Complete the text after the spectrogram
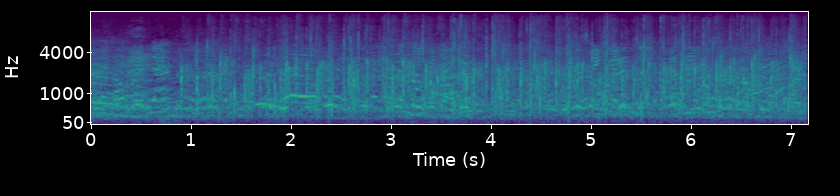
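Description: Children clap their hands in quick rhythm.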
